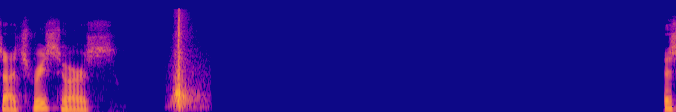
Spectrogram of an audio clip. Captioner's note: golf ball hit sound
